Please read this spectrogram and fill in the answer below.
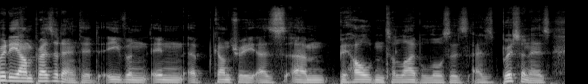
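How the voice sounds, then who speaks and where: In a very clean recording with a silent background, a man with an English accent speaks at a moderate pace, his fairly low pitch showing ordinary variation. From England. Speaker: journalist and editor. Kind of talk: interview.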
